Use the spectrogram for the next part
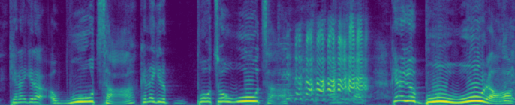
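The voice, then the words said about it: Exaggerated mock British accent. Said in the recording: “that's what Americans think, that people from Britain are talking about”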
